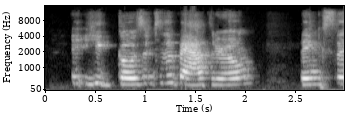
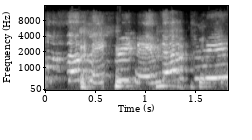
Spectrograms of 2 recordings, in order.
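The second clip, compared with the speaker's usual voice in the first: high, quick mock curiosity; imitating celebrity viewer; 9 semitones higher, 3 dB louder, much faster than usual. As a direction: play the flattered celebrity, high and fast. Imitating celebrity asking about bakery.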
